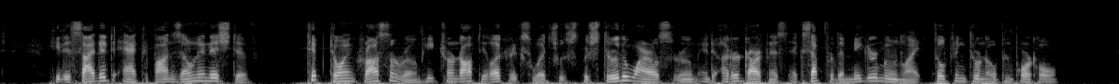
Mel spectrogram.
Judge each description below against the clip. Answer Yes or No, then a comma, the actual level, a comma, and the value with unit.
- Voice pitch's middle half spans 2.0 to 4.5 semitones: Yes, average, 3.4 semitones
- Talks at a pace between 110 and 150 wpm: No, average, 195 wpm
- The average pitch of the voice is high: No, low, 130 Hz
